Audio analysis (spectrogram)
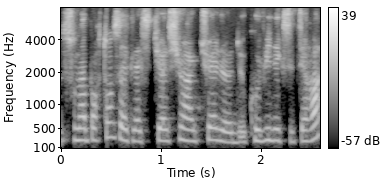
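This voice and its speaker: Recorded with a dry, close sound and no echo, a woman speaks at a fairly quick pace in a high voice with a dark, mellow tone. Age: 20s. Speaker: network marketing business partner. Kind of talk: sales presentation to camera.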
